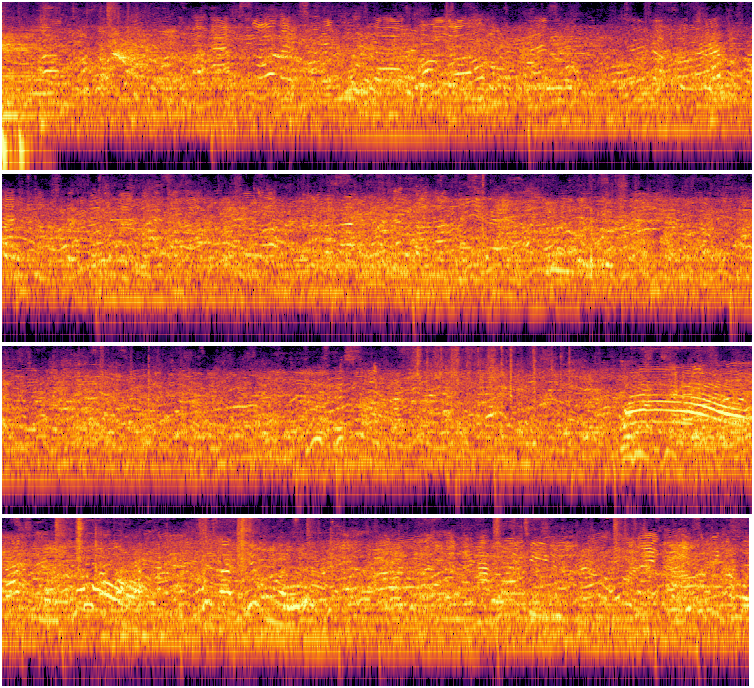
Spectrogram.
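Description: Many children chatter around, blending into a busy crowd murmur.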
